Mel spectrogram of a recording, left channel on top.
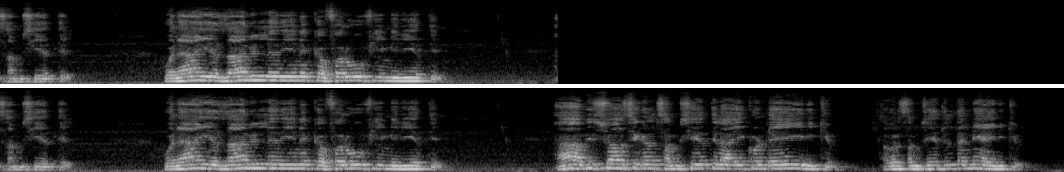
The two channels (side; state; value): left; drops out; at 5.6 s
